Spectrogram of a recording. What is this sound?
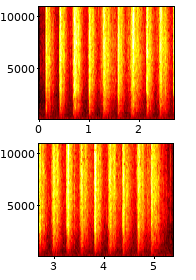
Steps on grass.
steps, foley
